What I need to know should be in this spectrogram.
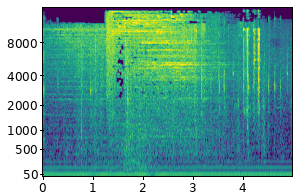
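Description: A treasure chest opens with a bright shimmering chime.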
